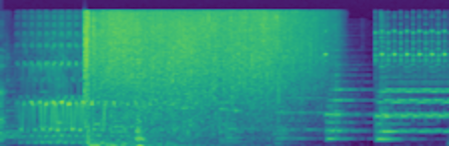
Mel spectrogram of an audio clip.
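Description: A sudden burst of water spraying and splashing about a second in, fading away over about two seconds, with short bits of music before and after.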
